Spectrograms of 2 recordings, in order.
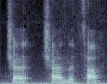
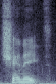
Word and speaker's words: Chenn: It's pronounced chate. Chan, not chenate.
